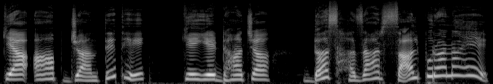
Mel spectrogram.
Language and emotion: Urdu, surprised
